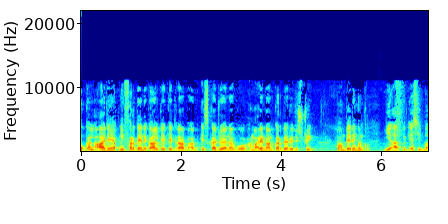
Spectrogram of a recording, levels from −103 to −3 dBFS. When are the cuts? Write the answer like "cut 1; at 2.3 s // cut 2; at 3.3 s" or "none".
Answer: none

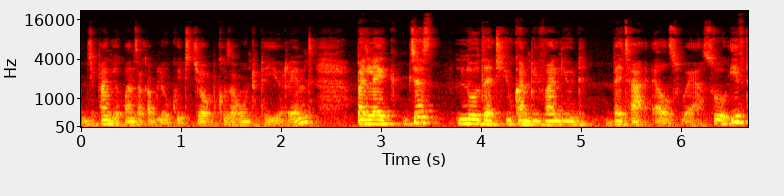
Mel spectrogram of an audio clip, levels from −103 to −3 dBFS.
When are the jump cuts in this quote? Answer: none

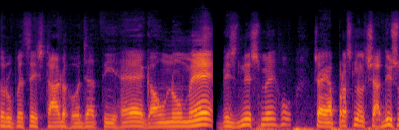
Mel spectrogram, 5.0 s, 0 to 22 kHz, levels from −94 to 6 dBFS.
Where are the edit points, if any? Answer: cut 1; at 2.6 s

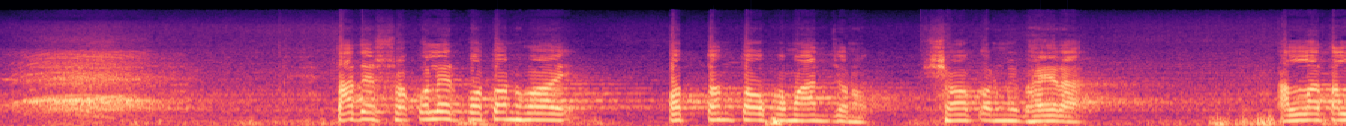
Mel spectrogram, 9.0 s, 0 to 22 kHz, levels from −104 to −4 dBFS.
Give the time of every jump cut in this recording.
none

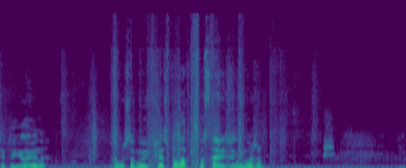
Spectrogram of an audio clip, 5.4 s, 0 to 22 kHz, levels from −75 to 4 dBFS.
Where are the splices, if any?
cut 1; at 4.4 s

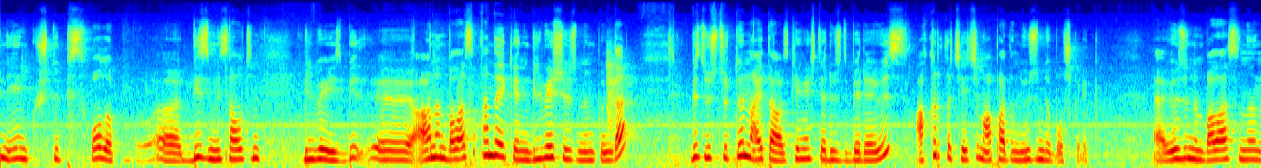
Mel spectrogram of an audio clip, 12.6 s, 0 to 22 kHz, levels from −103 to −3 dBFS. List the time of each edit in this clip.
none

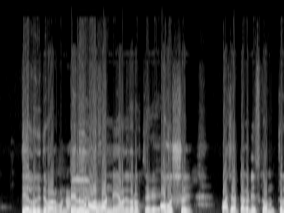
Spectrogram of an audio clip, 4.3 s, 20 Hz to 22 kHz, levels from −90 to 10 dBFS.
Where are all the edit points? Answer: none

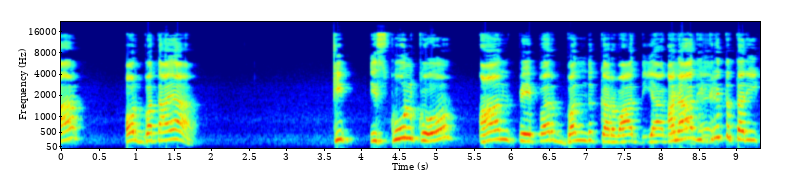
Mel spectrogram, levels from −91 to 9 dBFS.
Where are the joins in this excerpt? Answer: cut 1; at 8.1 s

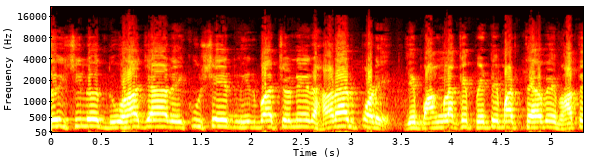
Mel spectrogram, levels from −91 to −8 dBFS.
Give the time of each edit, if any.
cut 1; at 3.4 s

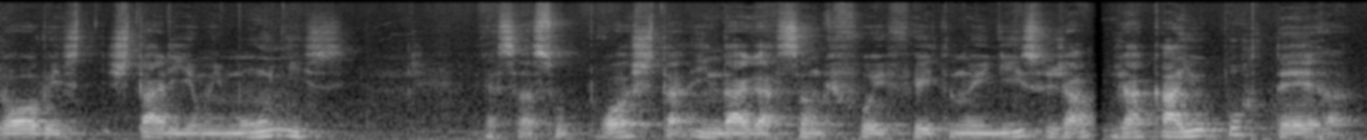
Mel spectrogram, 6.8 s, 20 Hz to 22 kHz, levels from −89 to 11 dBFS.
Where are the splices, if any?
cut 1; at 5.5 s

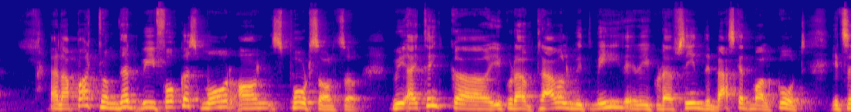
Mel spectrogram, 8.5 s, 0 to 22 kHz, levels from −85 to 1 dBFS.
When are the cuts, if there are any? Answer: none

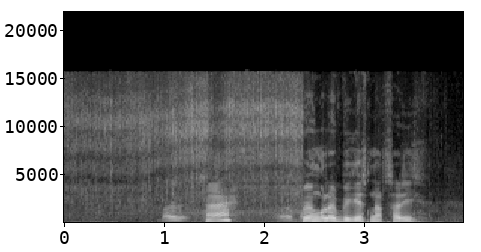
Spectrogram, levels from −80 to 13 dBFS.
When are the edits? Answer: cut 1; at 2.2 s

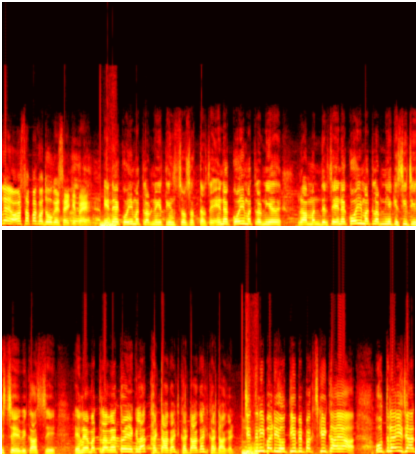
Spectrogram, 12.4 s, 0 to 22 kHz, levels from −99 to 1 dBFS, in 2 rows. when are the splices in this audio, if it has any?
cut 1; at 1.5 s // cut 2; at 9.8 s

